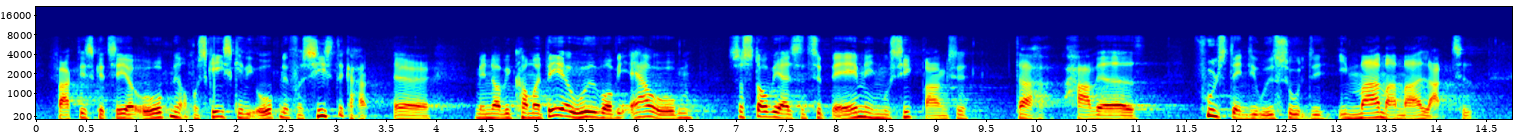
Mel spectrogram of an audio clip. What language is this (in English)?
Danish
